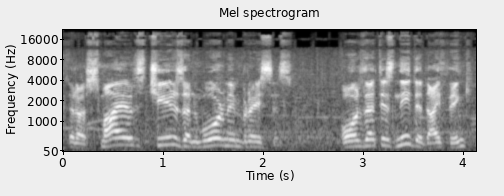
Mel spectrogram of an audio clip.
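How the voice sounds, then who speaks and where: High-voiced courteous scholar in heavy noise. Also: male voice, measured pace. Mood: courteous, content. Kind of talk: video game dramatic dialogue. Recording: loud ambient noise behind voice.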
